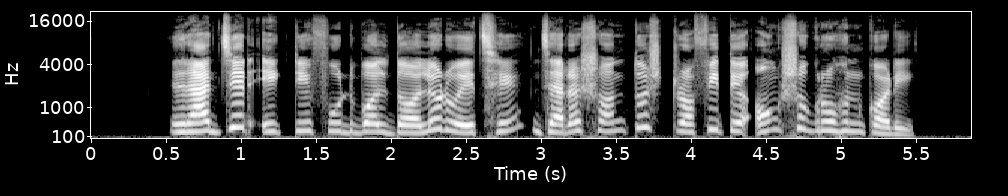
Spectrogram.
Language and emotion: Bengali, neutral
